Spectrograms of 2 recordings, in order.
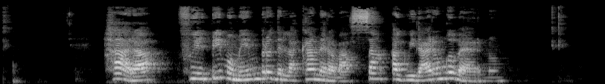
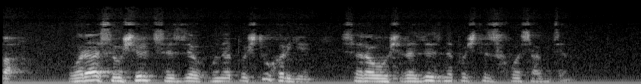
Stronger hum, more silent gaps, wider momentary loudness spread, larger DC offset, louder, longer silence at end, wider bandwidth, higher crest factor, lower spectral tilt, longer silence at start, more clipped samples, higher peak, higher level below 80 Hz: second, none vs 50 Hz at -35 dBFS; neither; second, 12 LU vs 22 LU; neither; about the same, -16 LUFS vs -18 LUFS; first, 0.4 s vs 0 s; about the same, 16.5 kHz vs 15.5 kHz; about the same, 18 dB vs 16 dB; second, -3 dB/octave vs -6 dB/octave; about the same, 0.05 s vs 0.05 s; neither; about the same, -2 dBFS vs -2 dBFS; second, -58 dBFS vs -34 dBFS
